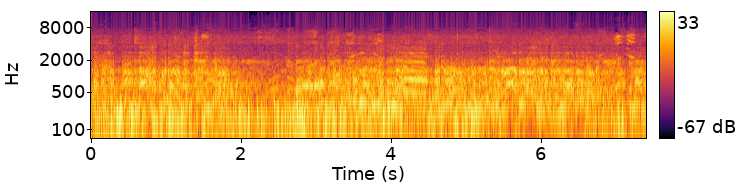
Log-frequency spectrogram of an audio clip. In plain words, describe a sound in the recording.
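A crowd of men and women talk and call out together outdoors.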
